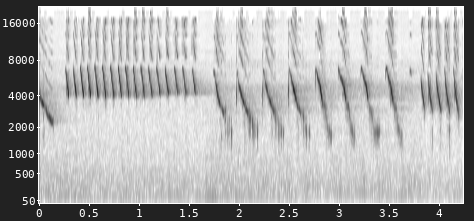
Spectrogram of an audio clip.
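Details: Young canary practising, opening with a fast even rattle of high chips, then a series of loud descending whistled sweeps and another quick rattle.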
